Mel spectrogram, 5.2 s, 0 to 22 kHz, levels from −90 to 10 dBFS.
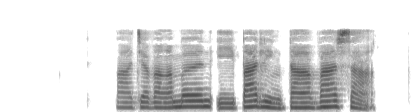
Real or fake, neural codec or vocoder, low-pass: real; none; 7.2 kHz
